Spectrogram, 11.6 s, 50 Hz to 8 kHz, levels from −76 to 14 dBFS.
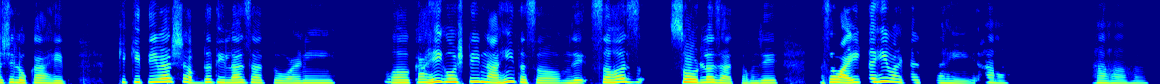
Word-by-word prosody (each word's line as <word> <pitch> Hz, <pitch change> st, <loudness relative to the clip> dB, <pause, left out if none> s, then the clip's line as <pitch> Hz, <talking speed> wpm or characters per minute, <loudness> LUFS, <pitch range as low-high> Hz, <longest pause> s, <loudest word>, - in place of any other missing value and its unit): असे 250 Hz, +2 st, -1 dB
लोकं 235 Hz, 0 st, 0 dB
आहेत, 195 Hz, -3 st, -2 dB, 0.5 s
की 270 Hz, -, -6 dB
किती 280 Hz, +1 st, 0 dB
वेळा 305 Hz, +1 st, +5 dB
शब्द 250 Hz, -4 st, -2 dB
दिला 240 Hz, -1 st, +1 dB
जातो 225 Hz, -4 st, -4 dB
आणि 215 Hz, +2 st, -3 dB, 0.6 s
अ, 240 Hz, 0 st, +2 dB
काही 265 Hz, +4 st, +4 dB
गोष्टी 300 Hz, +2 st, +3 dB
नाहीत 275 Hz, +2 st, +3 dB
असं 210 Hz, -4 st, -2 dB
म्हणजे 210 Hz, +2 st, -2 dB, 0.2 s
सहज 260 Hz, +1 st, +2 dB, 0.4 s
सोडलं 260 Hz, -3 st, +6 dB
जातं, 195 Hz, -5 st, -3 dB
म्हणजे 210 Hz, +3 st, -3 dB, 0.5 s
असं 265 Hz, +6 st, +2 dB
वाईटही 265 Hz, +8 st, +4 dB
वाटत 255 Hz, -5 st, -4 dB, 0.2 s
नाही. 185 Hz, -4 st, -5 dB, 0.2 s
हां, 220 Hz, -5 st, -6 dB, 0.9 s
हां, 215 Hz, -1 st, -3 dB
हां, 190 Hz, -2 st, -6 dB
हां. 185 Hz, +2 st, -13 dB
235 Hz, 145 wpm, -23 LUFS, 210-265 Hz, 0.9 s, सोडलं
